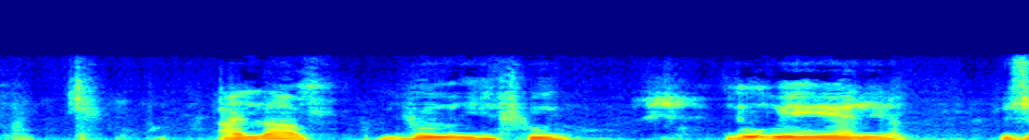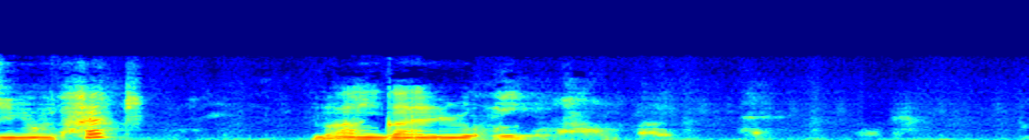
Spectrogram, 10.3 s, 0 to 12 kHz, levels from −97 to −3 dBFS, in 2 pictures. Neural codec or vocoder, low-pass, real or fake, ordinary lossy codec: codec, 16 kHz, 1 kbps, FunCodec, trained on Chinese and English, 50 frames a second; 7.2 kHz; fake; MP3, 48 kbps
